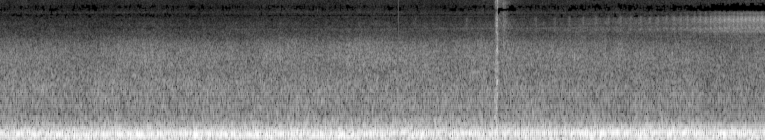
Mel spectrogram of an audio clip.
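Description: A golf club striking the ball on a tee shot: one sharp crisp click about ten seconds in, over a steady low engine hum.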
